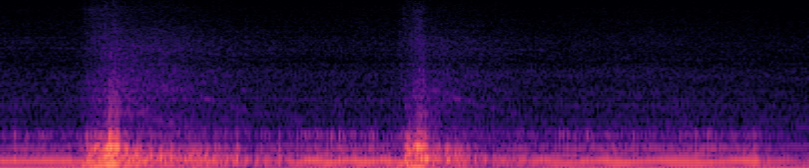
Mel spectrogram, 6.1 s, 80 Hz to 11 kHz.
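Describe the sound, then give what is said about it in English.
A Porsche 992 GT3's 4-litre flat-six engine idles steadily, then is blipped twice, each quick rev rising sharply and falling back to a rumbling idle settling around 800 to 900 rpm, fairly loud with no talking. “I think that that flat six 4 litre”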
